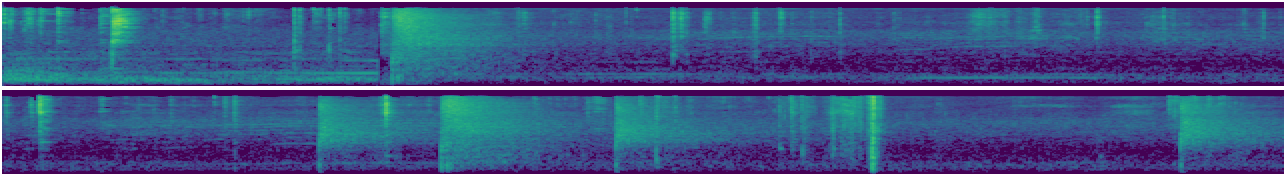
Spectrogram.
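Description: Corrugated galvanized steel raised-bed panels being handled and laid on grass: a ringing, rattling clatter for the first second and a half, then scattered light knocks and clinks, the sharpest about eight seconds in.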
